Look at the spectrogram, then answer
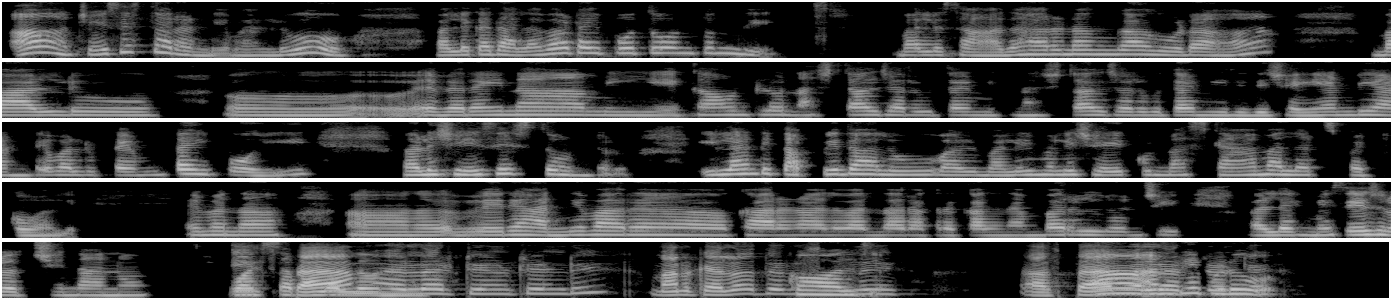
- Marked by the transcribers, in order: in English: "అకౌంట్‌లో"; in English: "టెంప్ట్"; in English: "స్కామ్ అలర్ట్స్"; in English: "నంబర్‌ల"; other background noise; in English: "వాట్సాప్‌లలోను"; in English: "స్పామ్ అలర్ట్"; in English: "కాల్స్"; in English: "స్పామ్ అలర్ట్"
- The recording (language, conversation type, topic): Telugu, podcast, నీ ఇంట్లో పెద్దవారికి సాంకేతికత నేర్పేటప్పుడు నువ్వు అత్యంత కీలకంగా భావించే విషయం ఏమిటి?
